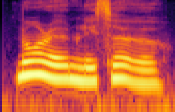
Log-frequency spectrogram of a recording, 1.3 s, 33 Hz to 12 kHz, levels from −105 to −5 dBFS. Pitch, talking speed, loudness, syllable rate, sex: 190 Hz, 135 wpm, -12 LUFS, 3.9 syllables/s, female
